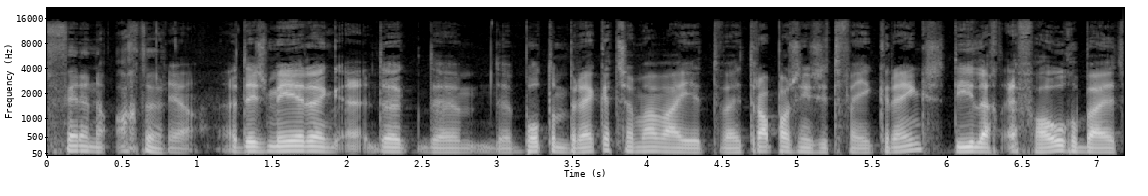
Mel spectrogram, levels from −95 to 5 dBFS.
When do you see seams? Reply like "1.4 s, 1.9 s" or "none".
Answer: none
